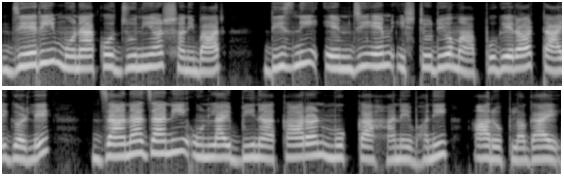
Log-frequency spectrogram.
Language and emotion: Nepali, neutral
